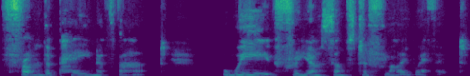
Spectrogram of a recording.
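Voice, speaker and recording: A woman's somewhat breathy voice, fairly high in pitch, with ordinary pitch variation. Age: 60s. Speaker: intimacy professional. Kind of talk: panel discussion.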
